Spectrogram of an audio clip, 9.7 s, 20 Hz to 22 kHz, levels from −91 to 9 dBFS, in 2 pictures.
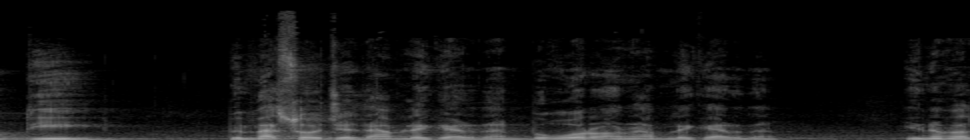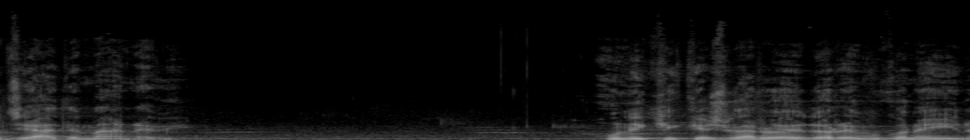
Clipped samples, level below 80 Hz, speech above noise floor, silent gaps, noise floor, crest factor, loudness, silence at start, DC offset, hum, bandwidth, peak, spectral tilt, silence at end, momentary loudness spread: under 0.1%; -82 dBFS; 28 dB; none; -62 dBFS; 24 dB; -35 LUFS; 0 s; under 0.1%; none; 19.5 kHz; -12 dBFS; -5.5 dB/octave; 0 s; 11 LU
